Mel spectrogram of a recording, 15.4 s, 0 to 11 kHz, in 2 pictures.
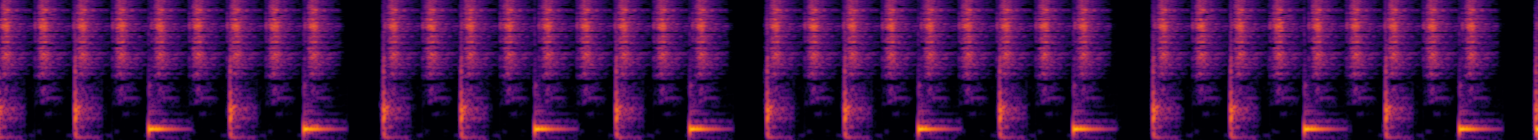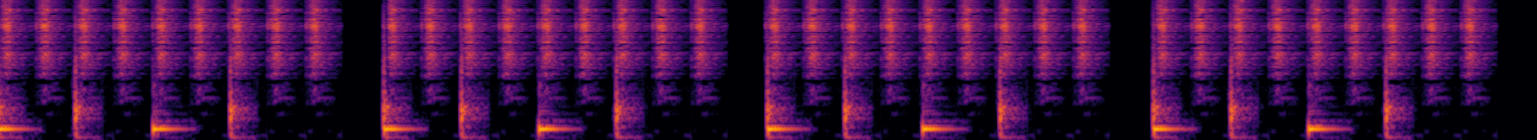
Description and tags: A drum pattern in 5/4 time. This is my second pack.
05-04, 4, kit, 05, drum, 04, pattern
